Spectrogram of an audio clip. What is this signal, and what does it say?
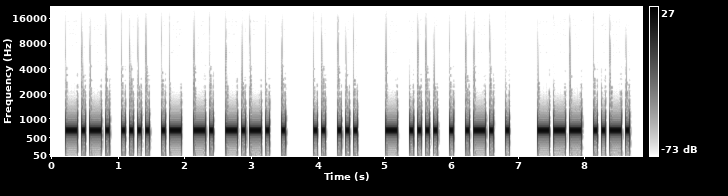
Morse code, heard as a keyed tone, about 20 wpm, 700 Hz. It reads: CHANCE IS THERE OF
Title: Sentences from Top 1000 Words - Review Part 6 - 20wpm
